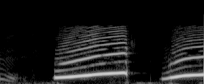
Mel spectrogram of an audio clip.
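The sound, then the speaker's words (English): A voice imitates a siren with two rising wails: a long, loud upward sweep that cuts off sharply, a brief pause, then a second sweep climbing the same way. “Nice siren, thank you.”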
